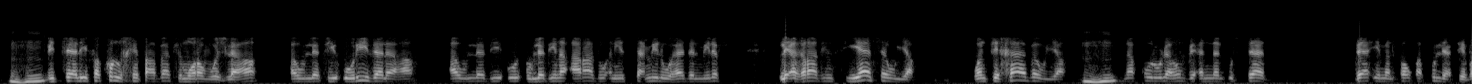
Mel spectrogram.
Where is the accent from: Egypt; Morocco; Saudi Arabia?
Morocco; فنحن كذلك مغاربه، نحن ابناء هذا الوطن، تكوننا في المدرسه المغربيه،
